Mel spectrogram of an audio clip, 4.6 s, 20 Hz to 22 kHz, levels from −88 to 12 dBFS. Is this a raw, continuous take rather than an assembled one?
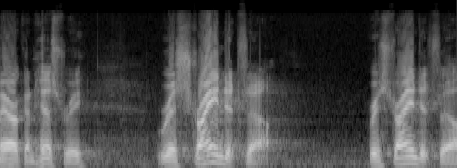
yes; 0 cuts

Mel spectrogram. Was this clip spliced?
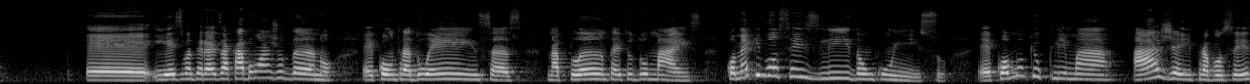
no; 0 cuts

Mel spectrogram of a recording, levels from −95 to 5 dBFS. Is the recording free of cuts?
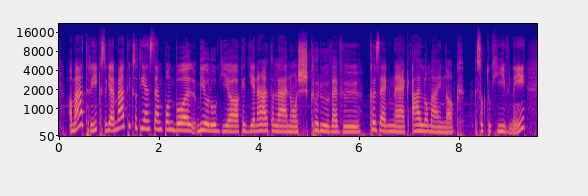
no; 2 cuts; at 2.7 s, 3.6 s

